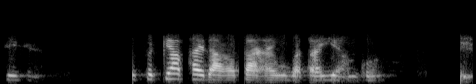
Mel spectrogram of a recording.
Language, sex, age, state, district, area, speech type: Hindi, female, 30-45, Bihar, Begusarai, rural, conversation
